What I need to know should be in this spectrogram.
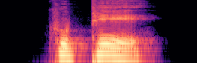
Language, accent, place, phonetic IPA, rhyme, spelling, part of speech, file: German, Germany, Berlin, [kuˈpeː], -eː, Coupé, noun, De-Coupé.ogg
- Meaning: 1. coupé 2. train compartment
